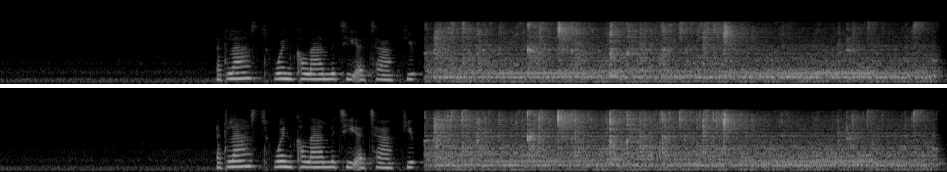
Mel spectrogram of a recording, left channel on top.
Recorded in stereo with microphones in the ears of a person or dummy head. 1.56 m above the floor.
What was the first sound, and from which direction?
A woman speaking, 15° right (ahead or behind).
